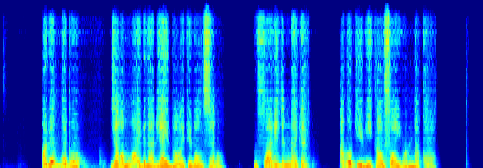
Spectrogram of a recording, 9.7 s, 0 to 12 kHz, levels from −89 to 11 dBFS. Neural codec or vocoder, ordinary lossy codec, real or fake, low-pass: codec, 44.1 kHz, 0.9 kbps, DAC; Opus, 64 kbps; fake; 10.8 kHz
